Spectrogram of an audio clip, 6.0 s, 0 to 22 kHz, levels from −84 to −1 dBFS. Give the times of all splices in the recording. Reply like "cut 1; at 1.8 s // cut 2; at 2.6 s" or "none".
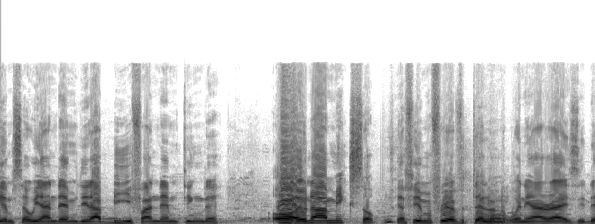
cut 1; at 2.4 s // cut 2; at 5.0 s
